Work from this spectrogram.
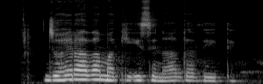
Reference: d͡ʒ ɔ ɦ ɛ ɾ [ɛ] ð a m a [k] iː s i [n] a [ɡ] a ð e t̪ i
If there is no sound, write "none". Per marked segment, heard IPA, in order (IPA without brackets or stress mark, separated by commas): a, k, n, ɡ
